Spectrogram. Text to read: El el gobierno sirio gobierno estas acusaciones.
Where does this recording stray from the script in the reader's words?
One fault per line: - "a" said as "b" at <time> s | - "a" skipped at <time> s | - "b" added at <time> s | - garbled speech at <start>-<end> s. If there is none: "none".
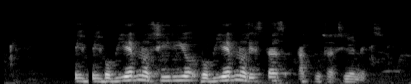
none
